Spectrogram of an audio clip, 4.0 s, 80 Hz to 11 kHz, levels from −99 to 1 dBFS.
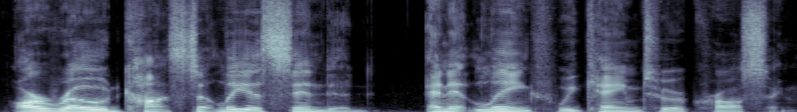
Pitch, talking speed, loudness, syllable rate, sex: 150 Hz, 180 wpm, -22 LUFS, 4.8 syllables/s, male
